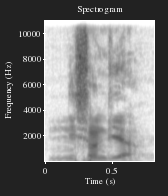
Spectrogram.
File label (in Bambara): nisɔndiya, Bambara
